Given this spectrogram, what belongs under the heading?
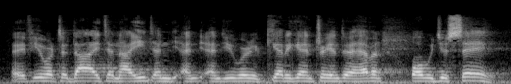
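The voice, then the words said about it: Scottish accent, grave tone. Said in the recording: “He's Scottish and has an awesome, you know, that brings a little gravitas as it is with the accent.”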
